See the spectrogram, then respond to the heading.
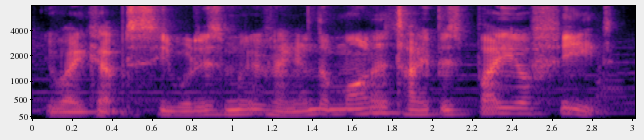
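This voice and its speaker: A man reading interactive fiction aloud on a stream, with measured, atmospheric narration. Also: mid-range voice, lively intonation, vocal fry, soft background music. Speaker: game narrator.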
